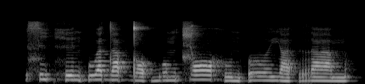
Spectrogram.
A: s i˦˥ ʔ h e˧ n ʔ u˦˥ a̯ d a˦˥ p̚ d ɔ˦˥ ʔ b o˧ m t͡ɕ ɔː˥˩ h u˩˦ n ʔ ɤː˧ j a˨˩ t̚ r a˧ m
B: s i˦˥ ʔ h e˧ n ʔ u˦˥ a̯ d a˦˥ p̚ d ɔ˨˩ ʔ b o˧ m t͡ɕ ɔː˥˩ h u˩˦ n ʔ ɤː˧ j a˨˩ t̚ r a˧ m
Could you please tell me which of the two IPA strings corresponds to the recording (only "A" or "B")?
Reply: B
